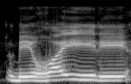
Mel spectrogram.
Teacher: ওয়াক তুলু নান নাবি ই, নুন জবর না, ওয়াক তুলু নান নাবি ই না, বাজের বি, গয়নিয়া জবর গই, বি গই, রজের রি, বি গয়রি, অনেকে এটাকে বি গাইরি পড়ি, গয়নিয়া জবর গাই পড়লে পড়াটা সহি শুদ্ধ হবে না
